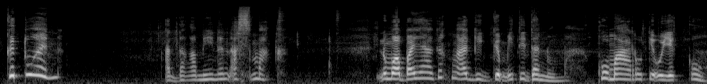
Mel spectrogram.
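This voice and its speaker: Sickly village wife, Ilocano accent, plaintive complaints in a fairly high radio-play voice. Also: female voice, lively intonation, moderate pace, no echo. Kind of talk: Ilocano radio drama acting.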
